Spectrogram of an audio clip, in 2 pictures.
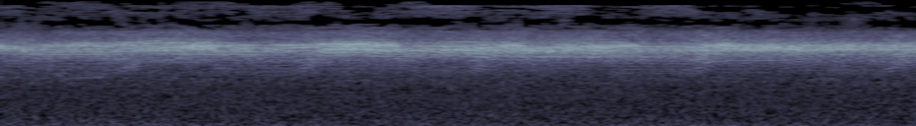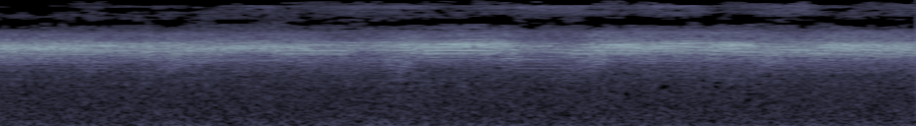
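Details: Summer in Japan, male cicadas producing a sustained high-pitched whirring drone that swells and eases in slow, uneven waves.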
